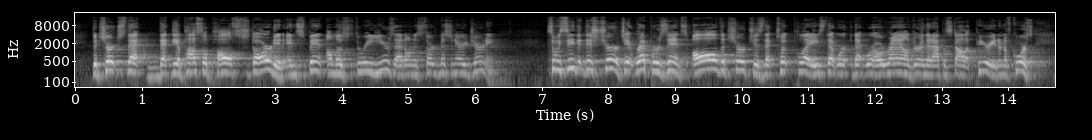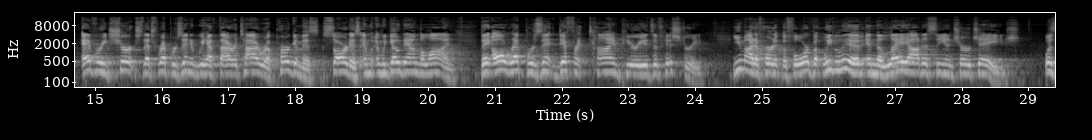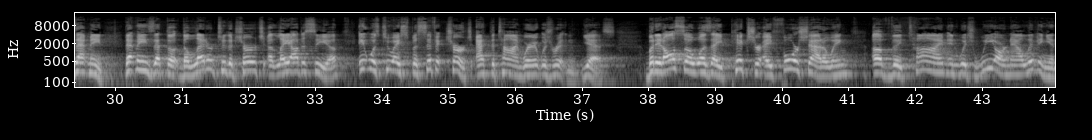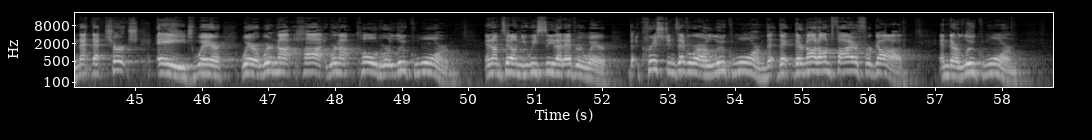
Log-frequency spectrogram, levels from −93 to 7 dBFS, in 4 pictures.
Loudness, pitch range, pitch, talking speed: -21 LUFS, 195-235 Hz, 215 Hz, 170 wpm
